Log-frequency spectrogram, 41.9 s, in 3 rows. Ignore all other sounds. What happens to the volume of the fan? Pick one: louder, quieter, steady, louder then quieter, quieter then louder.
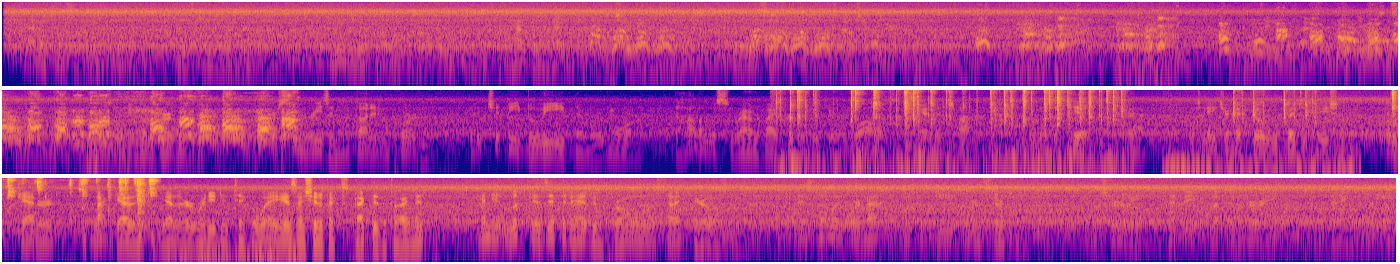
quieter then louder.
